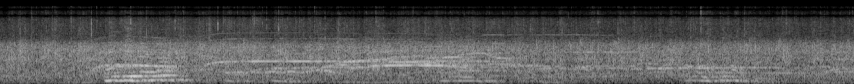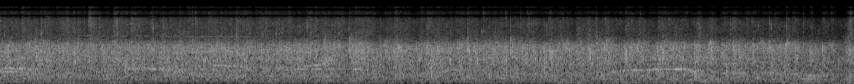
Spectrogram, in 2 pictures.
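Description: Band instruments play scattered, loose notes in a large echoing hall.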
